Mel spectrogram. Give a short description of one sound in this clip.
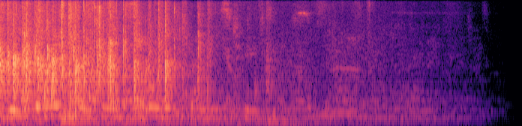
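An audience applauds in a room, then the applause fades away.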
